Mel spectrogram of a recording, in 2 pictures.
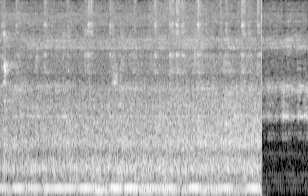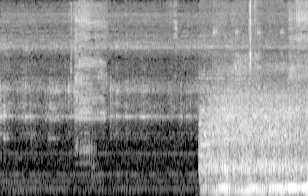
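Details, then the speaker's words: Industrial sewing machine clutch motor after a noisy centre bearing was oiled with machine oil then engine oil: it now runs smoothly with an even low hum and no bearing rattle, drops nearly silent, then runs again. "ನೋಡಿ engine oil ಹಾಕಿದ ಮೇಲೆ ತುಂಬಾ smooth ಆಗಿ run ಆಗ್ತಾ ಇದೆ"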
